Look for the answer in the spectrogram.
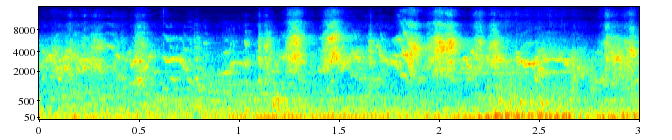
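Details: Budgies in an aviary colony giving rapid, harsh little squawks and chirps, closely packed and irregular, with a busy chattering backdrop.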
